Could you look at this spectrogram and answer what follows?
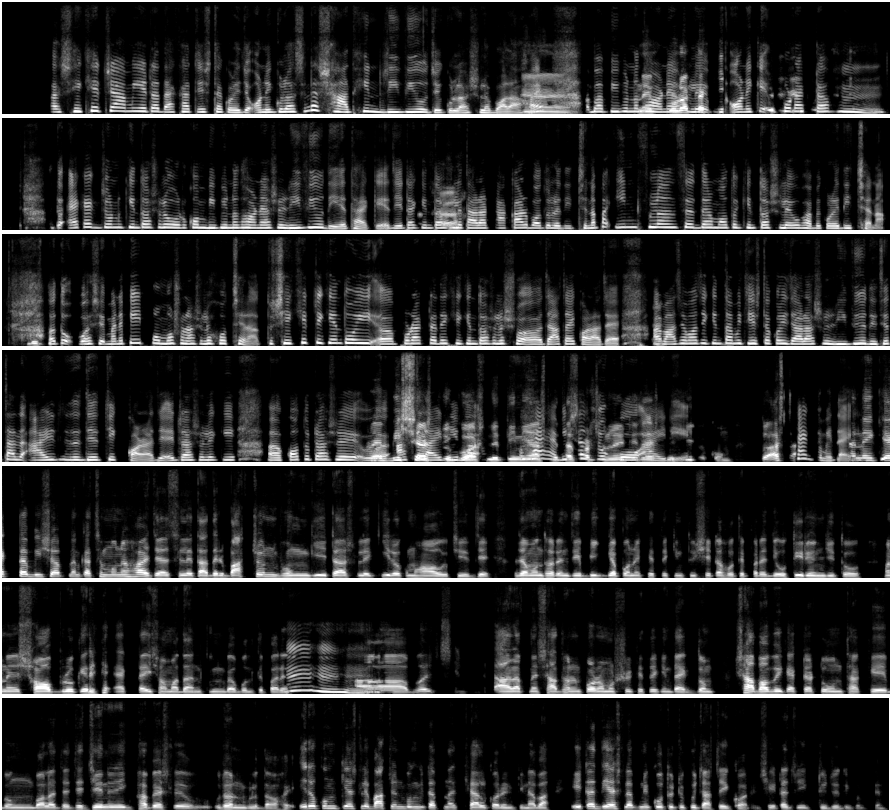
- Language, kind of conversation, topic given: Bengali, podcast, বিজ্ঞাপন আর সৎ পরামর্শের মধ্যে আপনি কোনটাকে বেশি গুরুত্ব দেন?
- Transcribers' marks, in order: other background noise; unintelligible speech; tapping; laughing while speaking: "রোগের"; in English: "জেনেরিক"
